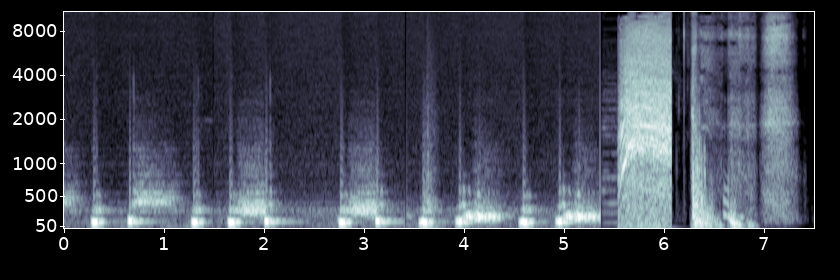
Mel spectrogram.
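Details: Heart murmur: repeated low heartbeat thumps with a soft rushing "shhh" sound filling the gaps between beats from turbulent blood flow.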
